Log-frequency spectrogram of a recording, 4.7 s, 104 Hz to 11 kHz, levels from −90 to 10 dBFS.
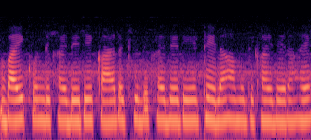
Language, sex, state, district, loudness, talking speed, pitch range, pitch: Hindi, female, Chhattisgarh, Rajnandgaon, -17 LUFS, 245 wpm, 195-200 Hz, 200 Hz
